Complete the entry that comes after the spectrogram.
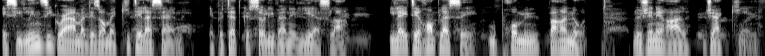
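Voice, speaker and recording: A man's voice: lowish voice, animated, normal speed, darkish tone. A man hosting a dubbed interview in a conversational way. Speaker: interview host.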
